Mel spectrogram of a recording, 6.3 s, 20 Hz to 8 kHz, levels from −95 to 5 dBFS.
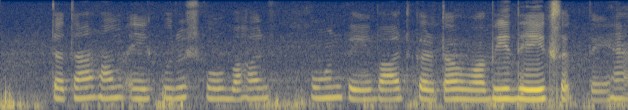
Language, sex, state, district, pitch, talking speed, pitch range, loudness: Hindi, female, Punjab, Fazilka, 235 Hz, 145 wpm, 225-245 Hz, -17 LUFS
